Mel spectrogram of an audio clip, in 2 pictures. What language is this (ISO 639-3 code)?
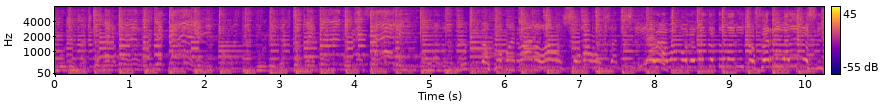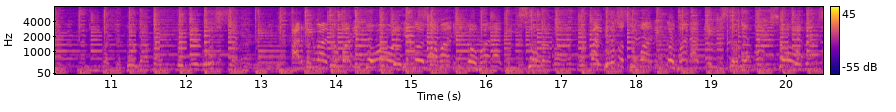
ara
